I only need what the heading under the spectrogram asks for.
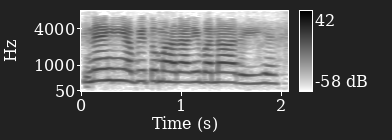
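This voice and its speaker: A sharp-tongued, scornful grandmother from a cartoon, voiced by a woman, talking in a very high, piercing voice. She nags and belittles everyone around her, and every line carries open contempt. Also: steady tone, normal speed, dull audio. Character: scolding grandmother who favors her grandson. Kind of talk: animated cartoon voice acting.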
